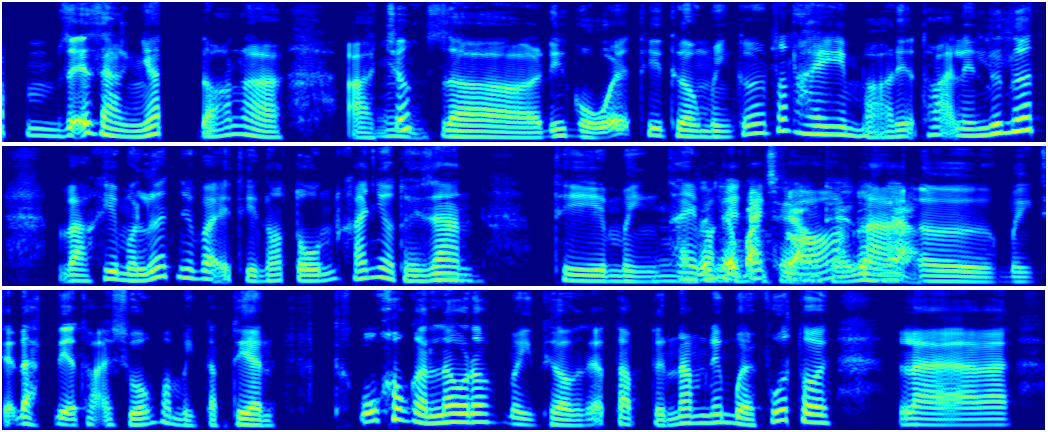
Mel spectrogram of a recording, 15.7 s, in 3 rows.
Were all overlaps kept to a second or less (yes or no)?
no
